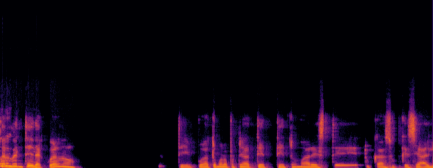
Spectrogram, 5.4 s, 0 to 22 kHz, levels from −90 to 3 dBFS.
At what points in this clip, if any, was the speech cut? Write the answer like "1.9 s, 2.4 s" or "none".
2.2 s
